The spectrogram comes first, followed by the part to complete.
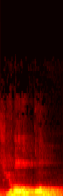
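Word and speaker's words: صِرَاط: Kadang orang ngucap th itu kayak hames. Sengaja dikasih desis. Ya siropol. Nah, itu enggak boleh. Jadi th itu dia enggak punya desis. Yang punya desis itu ta. Kalau ta dia punya desis atau istilah dalam bahasa tahsin namanya samar alias hams. Ya, kalau ta dia punya anamta nastain. Nah, itu ada. Tapi kalau enggak makanya jangan dipakaiin hames. Sirat enggak boleh ya.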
